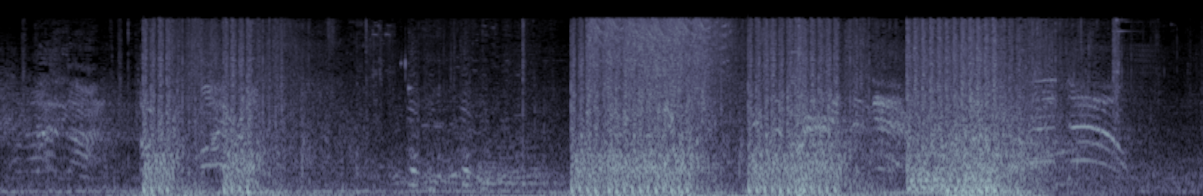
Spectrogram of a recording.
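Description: Automatic rifle fire rattles in bursts.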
